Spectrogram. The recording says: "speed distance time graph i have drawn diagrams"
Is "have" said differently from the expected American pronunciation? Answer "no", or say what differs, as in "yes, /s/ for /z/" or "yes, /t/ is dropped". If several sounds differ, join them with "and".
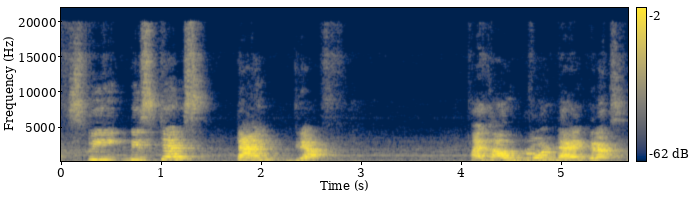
yes, /w/ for /v/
